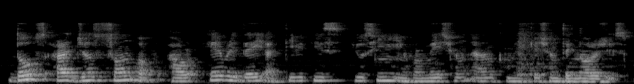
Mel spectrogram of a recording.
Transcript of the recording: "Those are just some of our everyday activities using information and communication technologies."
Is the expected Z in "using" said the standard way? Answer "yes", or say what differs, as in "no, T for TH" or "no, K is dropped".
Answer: no, S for Z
